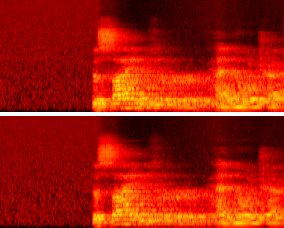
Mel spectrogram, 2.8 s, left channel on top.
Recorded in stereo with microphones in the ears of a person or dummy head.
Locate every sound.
0.9 s a man speaking: 5° right (ahead or behind), 1.6 m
